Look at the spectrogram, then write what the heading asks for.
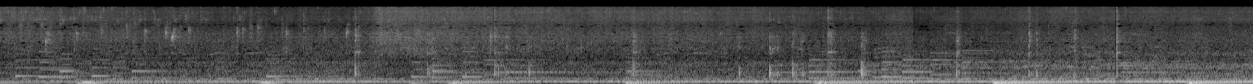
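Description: Chopped food sizzling in hot oil in a large aluminium wok. The sizzle is strongest for the first few seconds after the food goes in, then settles as a metal spatula stirs it, with light scrapes and taps against the wok. Soft background music plays underneath.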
